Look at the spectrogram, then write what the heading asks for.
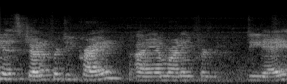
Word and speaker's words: Dupré: my name is jennifer d Pryde I am running for da it's easy to remember it rhymes for da so remember that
